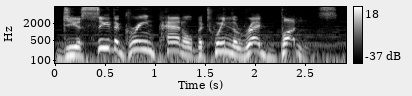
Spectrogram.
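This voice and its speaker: A man's voice: high-pitched, sing-song, normal speed, bright, forceful tone, soft background music, voice pushed up, heavily acted. A man voicing a fierce male alien pilot who barks urgent commands in a sci-fi story reading.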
